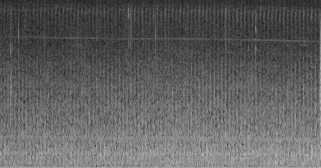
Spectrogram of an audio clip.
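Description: A helicopter circling over a village in the game Operation Flashpoint, a steady droning rotor thrum that holds at an even, fairly loud level throughout, with no talking.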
